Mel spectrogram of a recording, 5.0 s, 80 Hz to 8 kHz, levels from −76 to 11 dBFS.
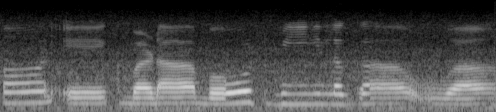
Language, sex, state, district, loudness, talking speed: Hindi, female, Rajasthan, Jaisalmer, -14 LUFS, 85 wpm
